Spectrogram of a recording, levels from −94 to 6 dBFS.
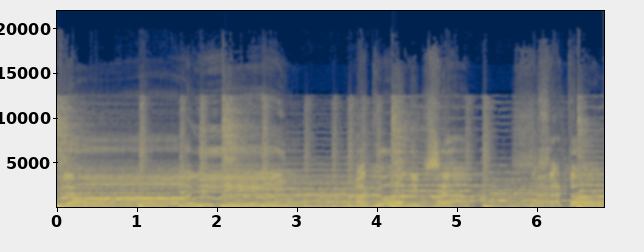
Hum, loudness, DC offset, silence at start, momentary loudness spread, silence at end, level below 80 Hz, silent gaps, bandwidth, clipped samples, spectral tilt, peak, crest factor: none; -10 LUFS; under 0.1%; 0 s; 5 LU; 0 s; -22 dBFS; none; 18.5 kHz; under 0.1%; -3.5 dB/octave; 0 dBFS; 10 dB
